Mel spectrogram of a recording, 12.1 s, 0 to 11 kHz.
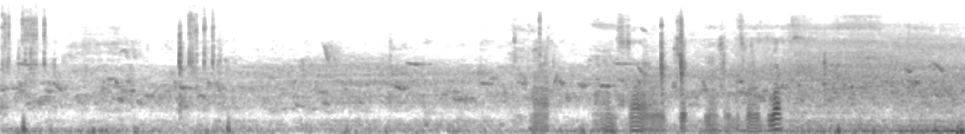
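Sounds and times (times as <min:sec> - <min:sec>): socket wrench clicking: 0:00.0 - 0:00.6, 0:02.2 - 0:02.8.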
